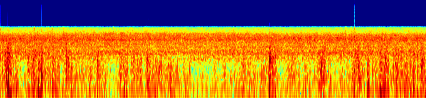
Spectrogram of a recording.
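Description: Steady wind noise on the microphone mixed with tyre and road noise from a road bicycle riding at race speed in a group.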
